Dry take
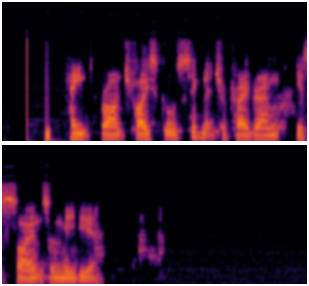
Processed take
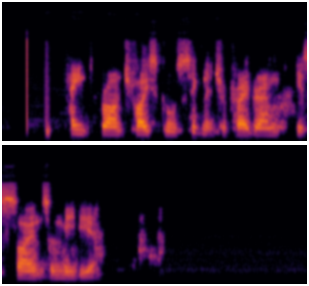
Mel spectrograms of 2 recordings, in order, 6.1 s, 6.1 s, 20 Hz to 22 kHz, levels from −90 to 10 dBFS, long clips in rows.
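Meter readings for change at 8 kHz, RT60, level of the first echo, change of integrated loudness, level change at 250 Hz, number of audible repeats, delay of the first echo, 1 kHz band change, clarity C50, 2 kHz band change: n/a, none, none, -1.0 dB, -14.0 dB, none, none, 0.0 dB, none, 0.0 dB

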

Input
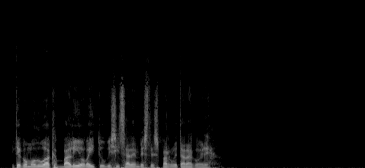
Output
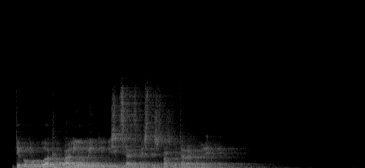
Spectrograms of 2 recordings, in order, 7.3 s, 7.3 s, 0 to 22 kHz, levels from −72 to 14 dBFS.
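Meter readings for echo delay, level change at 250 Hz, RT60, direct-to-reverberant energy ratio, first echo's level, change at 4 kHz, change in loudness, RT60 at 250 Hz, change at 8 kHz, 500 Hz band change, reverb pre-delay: 0.254 s, -5.0 dB, 2.5 s, -0.5 dB, -9.5 dB, -5.5 dB, -5.0 dB, 2.9 s, -6.0 dB, -5.0 dB, 6 ms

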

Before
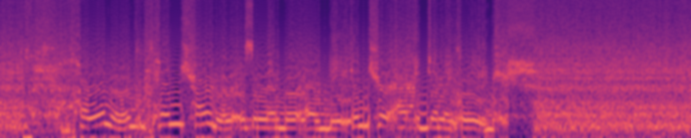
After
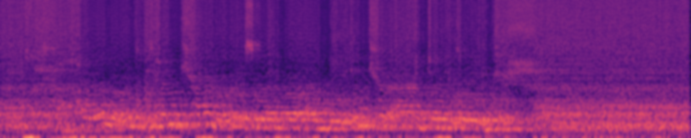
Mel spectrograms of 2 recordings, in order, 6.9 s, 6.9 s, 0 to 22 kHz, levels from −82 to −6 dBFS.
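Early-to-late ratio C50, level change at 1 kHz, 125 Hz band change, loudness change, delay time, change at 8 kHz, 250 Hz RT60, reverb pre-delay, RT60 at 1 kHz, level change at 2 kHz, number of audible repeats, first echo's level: 2.5 dB, -7.0 dB, -3.5 dB, -5.0 dB, 74 ms, -4.5 dB, 3.1 s, 3 ms, 1.8 s, -12.0 dB, 1, -9.0 dB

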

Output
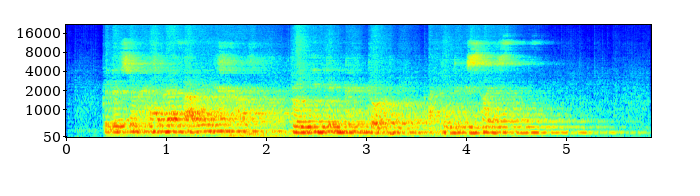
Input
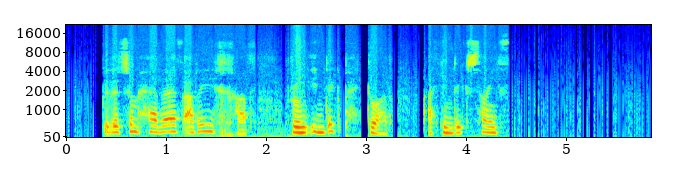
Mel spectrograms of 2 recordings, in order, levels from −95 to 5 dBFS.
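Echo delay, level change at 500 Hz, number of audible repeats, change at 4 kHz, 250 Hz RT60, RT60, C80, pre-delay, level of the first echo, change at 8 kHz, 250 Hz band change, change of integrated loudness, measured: 0.289 s, +7.0 dB, 1, +5.0 dB, 3.5 s, 2.4 s, 0.5 dB, 4 ms, -9.0 dB, +4.0 dB, +9.0 dB, +7.0 dB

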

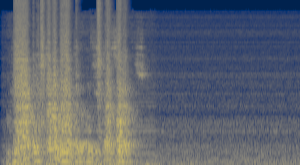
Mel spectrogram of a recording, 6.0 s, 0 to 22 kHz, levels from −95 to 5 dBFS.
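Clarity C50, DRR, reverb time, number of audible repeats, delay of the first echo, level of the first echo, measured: 0.5 dB, -11.0 dB, 0.70 s, none, none, none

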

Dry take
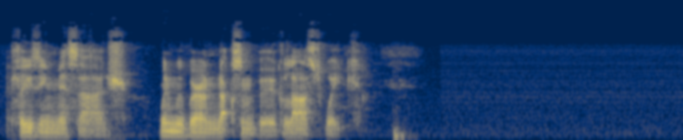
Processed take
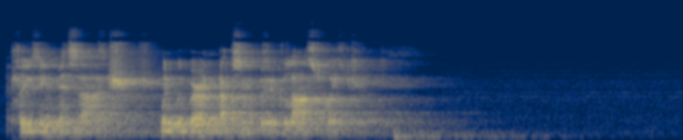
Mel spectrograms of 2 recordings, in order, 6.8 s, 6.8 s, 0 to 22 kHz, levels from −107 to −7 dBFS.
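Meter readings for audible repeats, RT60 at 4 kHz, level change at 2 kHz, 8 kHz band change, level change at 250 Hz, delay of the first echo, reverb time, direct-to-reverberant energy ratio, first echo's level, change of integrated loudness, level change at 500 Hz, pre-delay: 2, 1.0 s, -5.5 dB, -14.5 dB, -5.5 dB, 51 ms, 1.8 s, 2.0 dB, -10.0 dB, -6.5 dB, -4.5 dB, 4 ms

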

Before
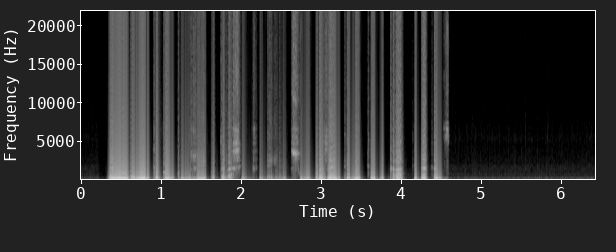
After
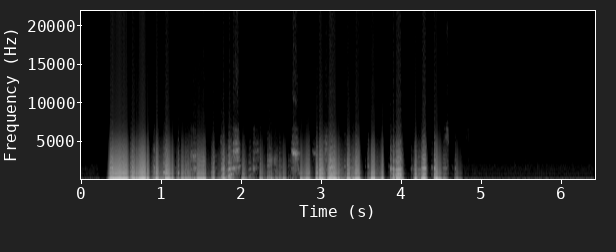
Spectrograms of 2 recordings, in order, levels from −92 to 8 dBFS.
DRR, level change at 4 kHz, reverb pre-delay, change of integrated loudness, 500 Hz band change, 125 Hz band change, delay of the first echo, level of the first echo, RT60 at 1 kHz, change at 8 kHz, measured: none, -14.0 dB, none, -6.5 dB, -10.5 dB, -5.5 dB, 0.258 s, -20.0 dB, none, under -30 dB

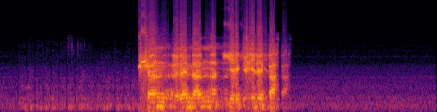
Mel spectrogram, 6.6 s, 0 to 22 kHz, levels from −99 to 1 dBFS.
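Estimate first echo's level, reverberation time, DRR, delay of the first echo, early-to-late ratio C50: -16.5 dB, none, none, 0.186 s, none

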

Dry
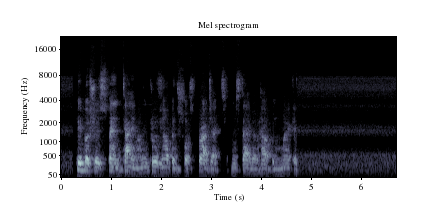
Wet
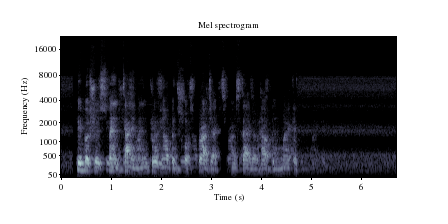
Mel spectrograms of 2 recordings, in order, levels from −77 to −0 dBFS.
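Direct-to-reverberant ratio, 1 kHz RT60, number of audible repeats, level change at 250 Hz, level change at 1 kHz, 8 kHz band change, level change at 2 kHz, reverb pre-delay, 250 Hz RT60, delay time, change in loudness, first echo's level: none, none, 1, -0.5 dB, 0.0 dB, 0.0 dB, 0.0 dB, none, none, 0.573 s, 0.0 dB, -16.0 dB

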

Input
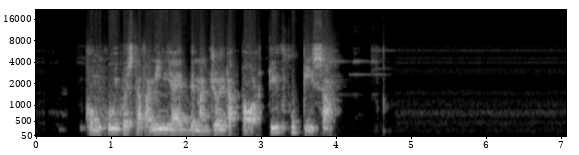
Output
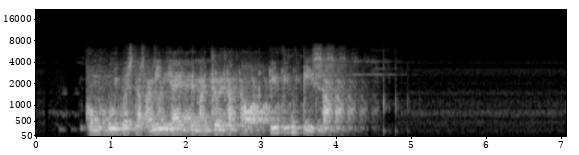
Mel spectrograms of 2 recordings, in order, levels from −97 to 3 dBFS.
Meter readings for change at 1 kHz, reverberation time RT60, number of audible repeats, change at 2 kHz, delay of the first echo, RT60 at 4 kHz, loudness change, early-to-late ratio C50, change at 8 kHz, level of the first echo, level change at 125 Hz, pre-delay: +6.5 dB, none, 3, +6.0 dB, 0.161 s, none, +5.5 dB, none, n/a, -7.0 dB, +6.5 dB, none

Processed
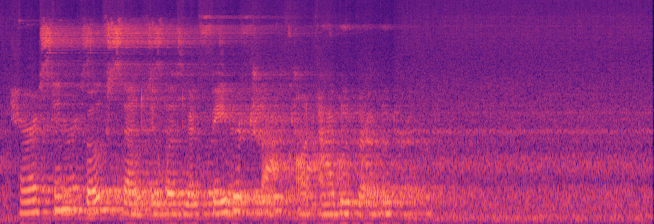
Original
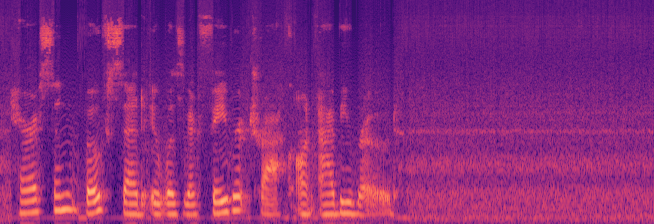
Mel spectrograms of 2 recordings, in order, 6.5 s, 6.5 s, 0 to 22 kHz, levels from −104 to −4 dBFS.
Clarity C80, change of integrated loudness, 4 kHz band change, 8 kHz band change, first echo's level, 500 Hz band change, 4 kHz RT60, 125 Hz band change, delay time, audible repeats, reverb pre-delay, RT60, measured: 2.0 dB, +2.0 dB, +2.5 dB, +2.5 dB, -6.5 dB, +3.0 dB, 2.4 s, +2.0 dB, 0.41 s, 1, 7 ms, 2.6 s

